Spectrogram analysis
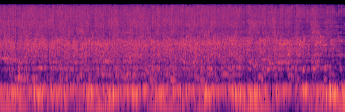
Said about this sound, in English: Okay, in fourth place, put your hands together for that latte drinking man, Liquor Pigs Barbecue.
